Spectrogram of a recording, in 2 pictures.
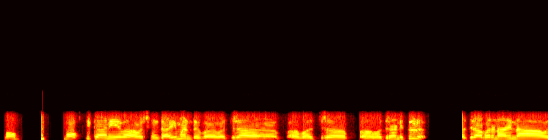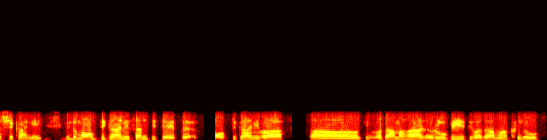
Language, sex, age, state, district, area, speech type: Sanskrit, female, 30-45, Andhra Pradesh, Krishna, urban, conversation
